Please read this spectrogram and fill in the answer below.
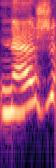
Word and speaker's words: nages: Oui, donc ici, je prononce J, hein, nage. Le G est prononcé comme J parce qu'il est avant un E, pardon.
